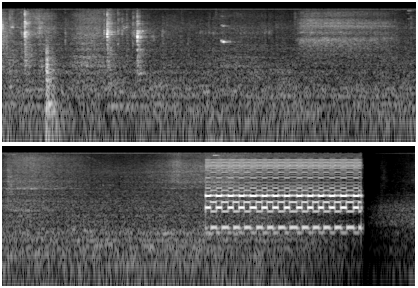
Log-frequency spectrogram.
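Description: A steady background hum with a few faint clicks, then about six seconds in a telephone rings with a loud, fast warbling trill for about a second and a half before cutting off abruptly.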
